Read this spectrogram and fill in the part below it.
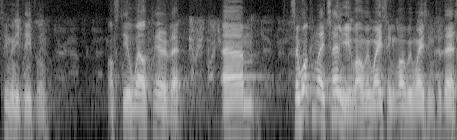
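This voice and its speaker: With an English accent and medium pitch, a man talks at a very fast pace yet leaves long, frequent pauses amid noticeable background noise. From London, England. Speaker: data visualization studio co-founder, conference speaker. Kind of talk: conference talk. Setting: stage with audience. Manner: hesitant, many fillers.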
